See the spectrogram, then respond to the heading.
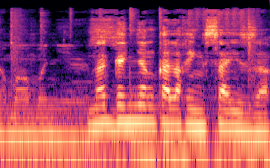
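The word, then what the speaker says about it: A Ma Maniére: Iba ang pronunciation na ito, Amamanier. Sabi Amamanier, Amamanier. Amamanier. Amamanya. Amamanya, 'di ba?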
